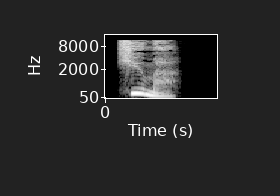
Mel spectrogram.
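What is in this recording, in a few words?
"humor", British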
